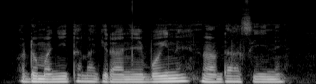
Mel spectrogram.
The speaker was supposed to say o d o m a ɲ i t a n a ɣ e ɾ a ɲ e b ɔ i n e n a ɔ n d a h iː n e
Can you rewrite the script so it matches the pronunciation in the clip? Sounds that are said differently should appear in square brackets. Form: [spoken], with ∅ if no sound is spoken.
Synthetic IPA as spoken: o d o m a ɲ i t a n a ɣ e ɾ a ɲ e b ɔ i n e n a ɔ n d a [s] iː n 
